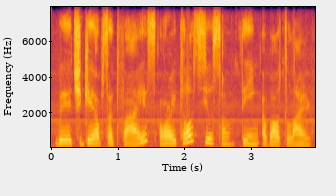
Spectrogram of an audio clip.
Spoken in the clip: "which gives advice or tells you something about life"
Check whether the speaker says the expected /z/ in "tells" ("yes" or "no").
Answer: no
